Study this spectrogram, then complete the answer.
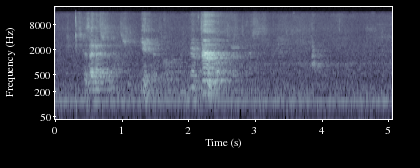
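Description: A man speaks calmly to an audience through a microphone in a large room.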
